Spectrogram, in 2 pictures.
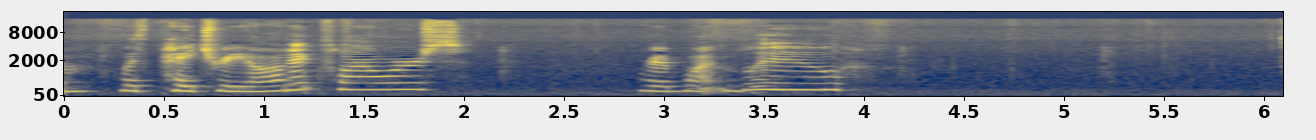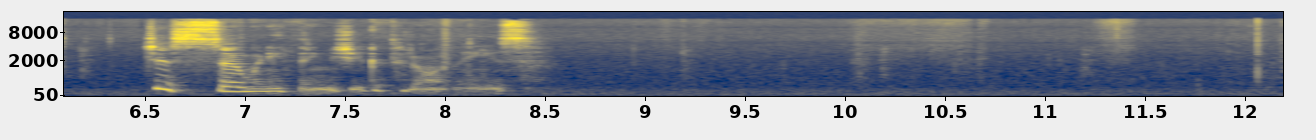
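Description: A small brush taps and strokes softly on paper.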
